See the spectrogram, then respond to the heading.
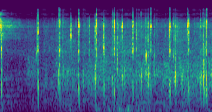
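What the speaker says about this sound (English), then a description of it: "Can we give Riway a round of applause, please?" Seminar audience at a leadership training event in Warsaw, Poland applauding, scattered claps that build from sparse to a fuller patter over about two seconds.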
